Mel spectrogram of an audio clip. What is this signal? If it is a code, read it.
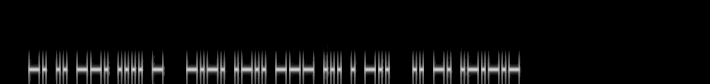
Morse code, heard as a keyed tone, about 34 wpm, 700 Hz. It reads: NIGHT CLOSED IN.
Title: Sentences from Top 1400 Words 35wpm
